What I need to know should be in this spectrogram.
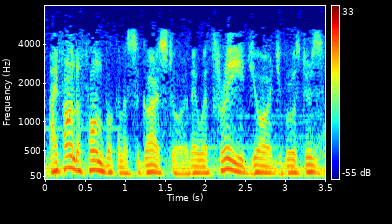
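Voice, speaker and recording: A hard-boiled reporter, played by a man narrates in a dry, laconic, wisecracking voice at a middle pitch. The old radio-play recording is muffled, with music clearly audible behind him. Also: expressive, moderate pace, close to an everyday voice. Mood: narrating. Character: wry, hard-boiled male newspaper reporter. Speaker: narrator and lead. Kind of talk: 1950s radio drama narration.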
